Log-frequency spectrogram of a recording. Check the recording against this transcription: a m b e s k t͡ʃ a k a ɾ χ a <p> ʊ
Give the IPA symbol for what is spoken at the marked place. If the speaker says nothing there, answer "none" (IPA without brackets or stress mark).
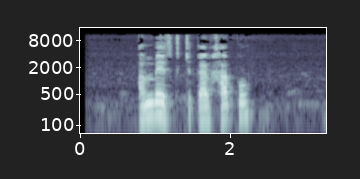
p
